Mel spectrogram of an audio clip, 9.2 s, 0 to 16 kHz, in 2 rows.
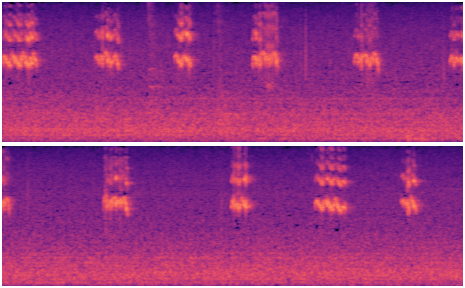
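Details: A young budgerigar about one month old, hatched 18 September, gives short, raspy chirps repeated roughly every second against a quiet room hum.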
